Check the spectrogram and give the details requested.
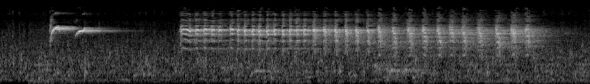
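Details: Cucak ijo, the greater green leafbird, in platuk bawang style song: two short sharp upslurred whistles, then a long, fast, ringing rattle that gradually slows and fades.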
